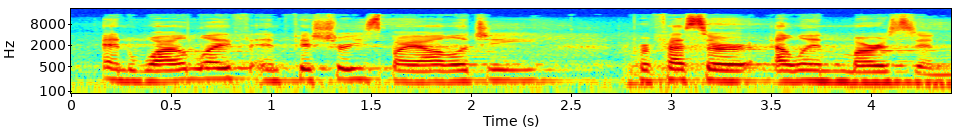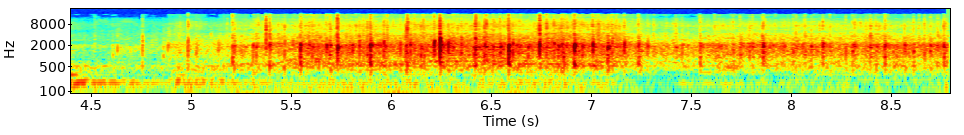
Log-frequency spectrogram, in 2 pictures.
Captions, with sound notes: in Wildlife and Fisheries Biology, Professor Ellen Marsden. (audience applauding)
